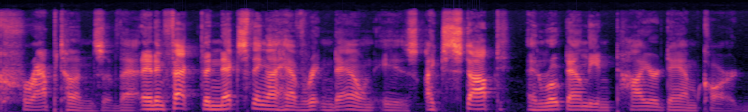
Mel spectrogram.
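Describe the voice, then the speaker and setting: A man's voice: mid-range voice, a little slow, few pauses, a bit bright. A man co-hosting a casual film discussion, talking colloquially with emphatic, incredulous delivery. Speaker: podcast co-host discussing a film. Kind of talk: casual chat.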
